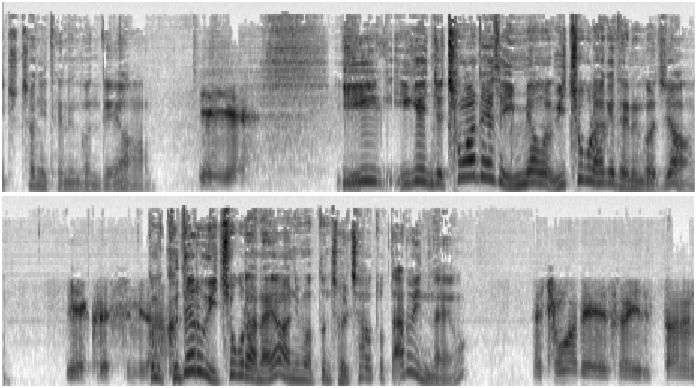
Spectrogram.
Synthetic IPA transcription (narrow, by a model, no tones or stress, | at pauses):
t͡ɕʰu̥t͡ɕʰʌɲidwe̞nɯnɡʌnde̞̰jo̰ | je̞je̞̰ | iiɡe̞ind͡ʑe̞t͡ɕʰʌŋɦwade̞ːs̬ʰʌimːjʌŋɯɭɥit͡ɕʰoɡɯɭhaɡe̞dwe̞nɯnɡʌd͡ʑio̰ | je̞kɯɾe̞s͈ɯmɲidakɯmkɯde̞ɾoɥit͡ɕʰoɡɯɭhanajoaɲimjʌʌt͈ʌnt͡ɕʌɭt͡ɕʰaɡat͈ot͈a̰ɾuinːa̰jo | net͡ɕʰʌŋɦwade̞ːsʰʌiɭt͈anɯ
